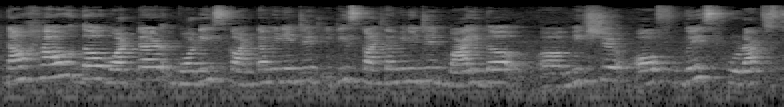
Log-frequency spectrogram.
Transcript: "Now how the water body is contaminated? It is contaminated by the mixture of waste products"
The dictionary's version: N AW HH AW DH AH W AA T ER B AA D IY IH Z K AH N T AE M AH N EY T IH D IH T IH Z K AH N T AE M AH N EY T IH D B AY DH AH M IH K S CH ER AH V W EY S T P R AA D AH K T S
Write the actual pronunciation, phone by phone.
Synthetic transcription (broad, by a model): N AW HH AW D AH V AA T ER B AA D IY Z K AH N T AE M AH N EY T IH D IH T IH Z K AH N T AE M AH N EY T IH D B AY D AH M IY K CH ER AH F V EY S T P R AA D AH K T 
